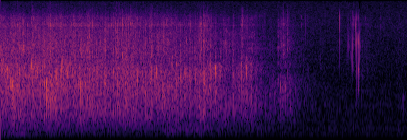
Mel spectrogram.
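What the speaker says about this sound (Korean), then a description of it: "박수를 하세요" Applause from a Korean church congregation during a Sunday sermon, a soft wash of clapping that fades out after about three seconds, followed by a few faint scattered sounds.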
